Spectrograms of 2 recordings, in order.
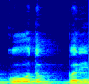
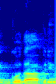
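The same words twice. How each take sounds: First: गोदवरी without long "aa"; wrong pronunciation. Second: गोदावरी with long "daa"; correct pronunciation. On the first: Teacher shows students the error, mispronounced. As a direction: say गोदवरी as "god-va-ri". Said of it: "गोदवरी नहीं होता भाई". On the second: Teacher corrects it for students, careful pronunciation. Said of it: "गोदावरी होता है". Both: Shown as a demonstration.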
